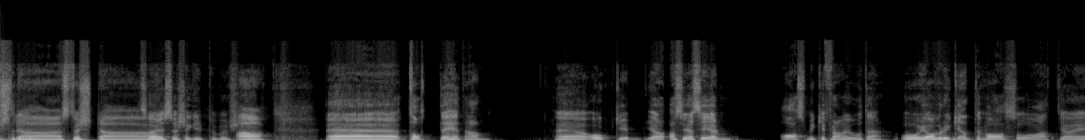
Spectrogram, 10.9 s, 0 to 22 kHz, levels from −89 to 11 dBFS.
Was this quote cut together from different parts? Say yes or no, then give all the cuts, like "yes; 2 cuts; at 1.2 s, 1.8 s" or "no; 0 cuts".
no; 0 cuts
